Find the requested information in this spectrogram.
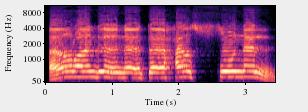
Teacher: Di sini ada lantunan qalqalah sughra, dal yang ada tanda mati asli.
